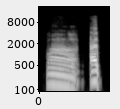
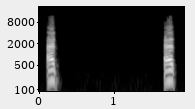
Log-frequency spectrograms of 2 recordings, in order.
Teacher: Suara dia tertahan. Maksud dia tak ada suara bunyi yang keluar lah. At. Dia tertahan je.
